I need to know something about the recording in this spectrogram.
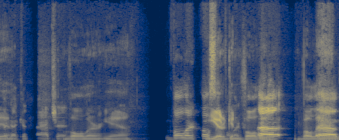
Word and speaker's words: Voller: Voller.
